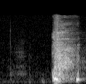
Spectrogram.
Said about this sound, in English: Excuse me, I'm going to have a coughing fit. Try not to cough on you people.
